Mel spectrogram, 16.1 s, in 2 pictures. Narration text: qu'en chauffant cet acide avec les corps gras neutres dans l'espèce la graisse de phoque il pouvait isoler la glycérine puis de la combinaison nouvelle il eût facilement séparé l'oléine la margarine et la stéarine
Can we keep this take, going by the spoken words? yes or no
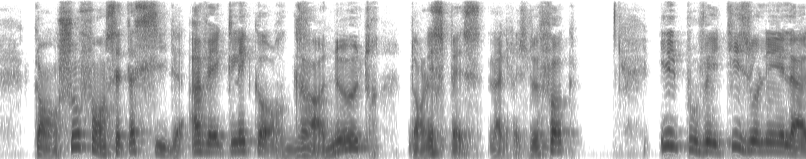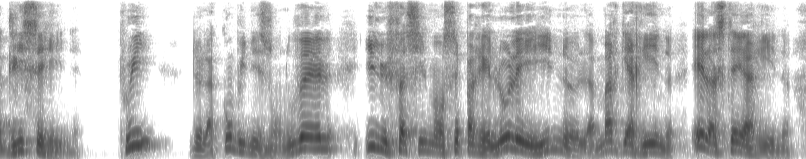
yes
